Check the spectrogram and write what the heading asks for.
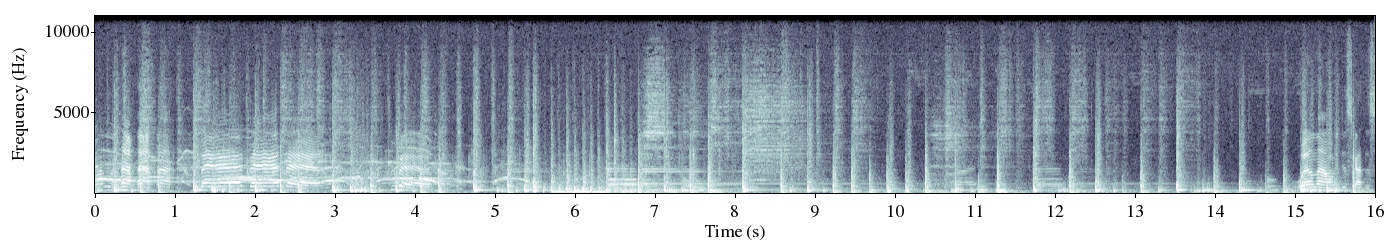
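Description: Live funk-rock instrumental by an electric guitar, bass and drums trio: a lead line with bent, wavering notes over the first few seconds, a strong bass note about six seconds in, and busy drumming with rolls through the rest.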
